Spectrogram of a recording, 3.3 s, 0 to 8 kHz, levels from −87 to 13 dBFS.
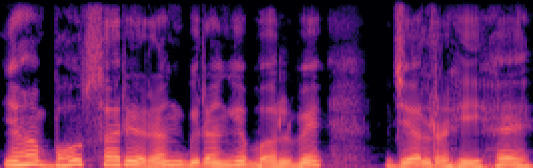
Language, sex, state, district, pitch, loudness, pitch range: Hindi, male, Jharkhand, Ranchi, 165 Hz, -11 LUFS, 145-185 Hz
